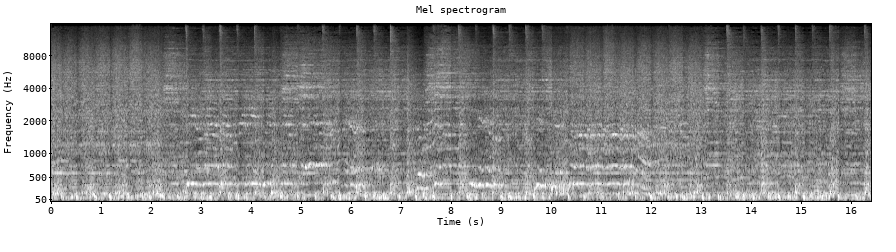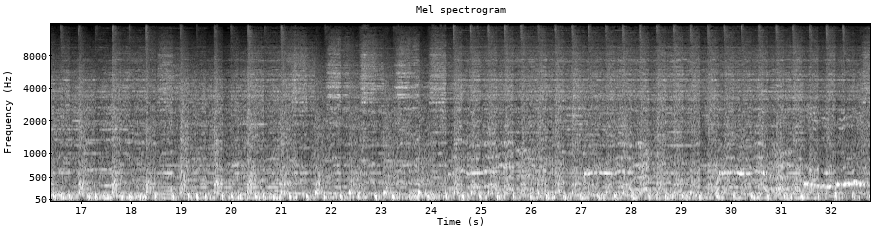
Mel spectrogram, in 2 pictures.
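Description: Rock band playing a song with electric guitars, a drum kit and a male lead singer, loud and continuous.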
